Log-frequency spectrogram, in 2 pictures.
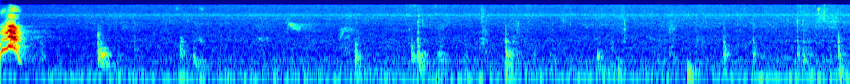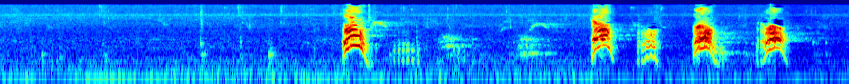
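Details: Puppy with bully sticks mostly quiet at first, only small clicks and soft sounds, then around nine seconds in a bark followed by a burst of four high, sharp yaps at the end.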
